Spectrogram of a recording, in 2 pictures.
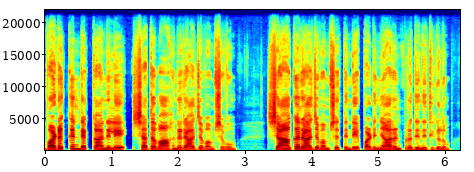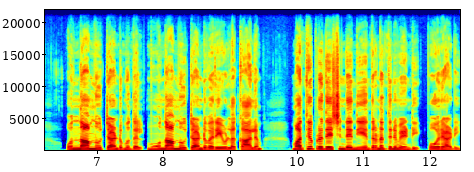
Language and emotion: Malayalam, neutral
